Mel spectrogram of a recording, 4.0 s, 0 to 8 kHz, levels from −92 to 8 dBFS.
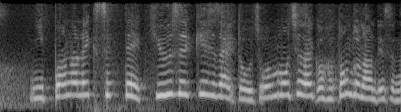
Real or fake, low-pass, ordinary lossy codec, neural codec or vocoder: fake; 7.2 kHz; none; codec, 16 kHz in and 24 kHz out, 0.4 kbps, LongCat-Audio-Codec, fine tuned four codebook decoder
